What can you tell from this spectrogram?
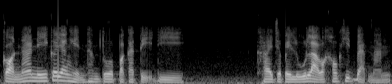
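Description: Throughout, the speech has flickering, missing treble and a gritty, aliased edge, likely from Bluetooth SBC compression at a very low bitrate. Unlike simple filtering, the top end comes and goes. At 0.58 s, 1.83 s and 2.86 s, a small forward jump with no silence points to a likely dropped buffer (overrun). Each time roughly 20 ms is skipped, where a dropout would leave a gap.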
